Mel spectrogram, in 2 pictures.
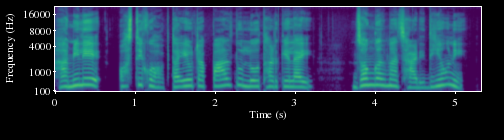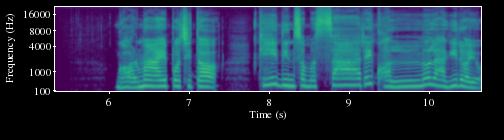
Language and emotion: Nepali, sad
